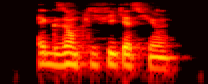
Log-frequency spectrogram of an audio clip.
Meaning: exemplification
- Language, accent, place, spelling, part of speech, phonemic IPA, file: French, France, Lyon, exemplification, noun, /ɛɡ.zɑ̃.pli.fi.ka.sjɔ̃/, LL-Q150 (fra)-exemplification.wav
